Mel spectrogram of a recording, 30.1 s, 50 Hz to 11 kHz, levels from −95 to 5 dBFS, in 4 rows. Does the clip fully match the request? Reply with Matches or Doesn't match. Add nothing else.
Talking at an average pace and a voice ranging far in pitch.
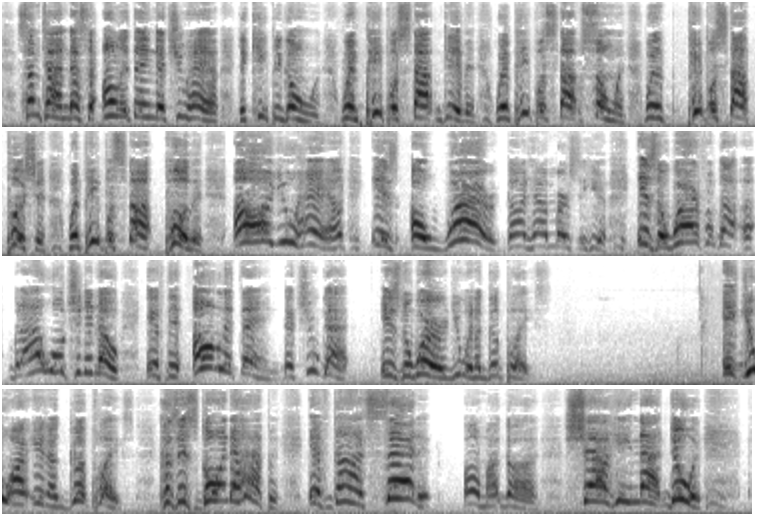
Matches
